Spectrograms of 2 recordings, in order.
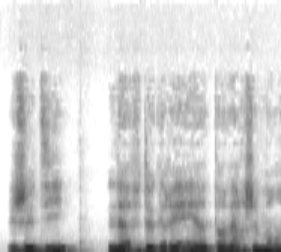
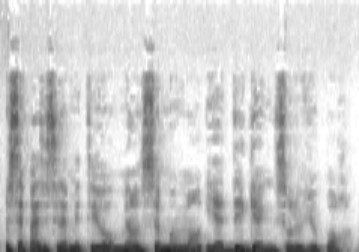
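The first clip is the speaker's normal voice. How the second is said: quick, swinging Marseille accent; southern French accent; 2 semitones lower than usual. Shown as a demonstration. Assistant joking about the Vieux-Port, southern French accent. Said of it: "parle avec l'accent du sud".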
